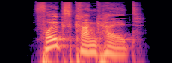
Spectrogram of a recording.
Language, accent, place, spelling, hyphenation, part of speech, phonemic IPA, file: German, Germany, Berlin, Volkskrankheit, Volks‧krank‧heit, noun, /ˈfɔlksˌkʁaŋkhaɪ̯t/, De-Volkskrankheit.ogg
- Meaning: endemic disease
